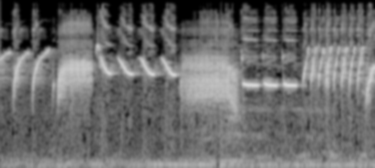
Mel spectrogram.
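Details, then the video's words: A canary's morning song mixes curved whistled notes, harsh buzzy bursts, short level piping notes and a quick cluster of rising slides. "Kenari Gacor Panjang | Canaries Singing beautifully in the Morning"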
